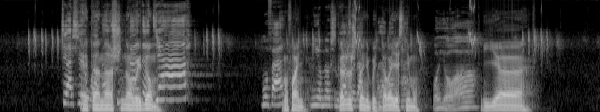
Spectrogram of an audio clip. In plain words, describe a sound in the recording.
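A young woman speaks brightly and with animation.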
